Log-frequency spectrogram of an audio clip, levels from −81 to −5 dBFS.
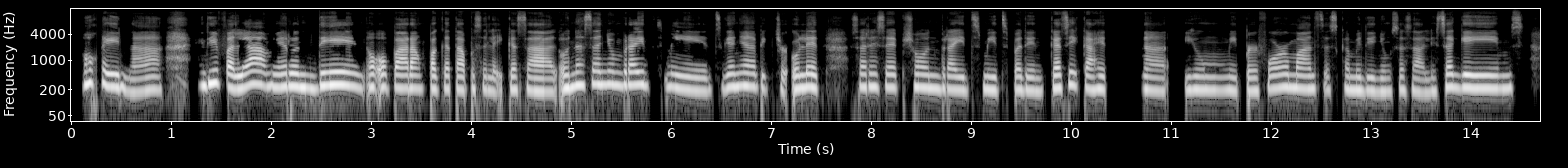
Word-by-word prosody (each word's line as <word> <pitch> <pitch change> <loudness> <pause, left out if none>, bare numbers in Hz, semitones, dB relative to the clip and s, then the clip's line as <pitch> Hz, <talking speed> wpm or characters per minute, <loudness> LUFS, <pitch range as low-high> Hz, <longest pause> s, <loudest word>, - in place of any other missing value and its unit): okey 250 -5 +3
na, 195 +1 -2 0.4
hindi 280 +3 +4
pala, 245 +2 +4
meron 235 -1 +3
din, 255 -2 +5
oo, 230 0 +3
parang 220 -1 +2
pagkatapos 210 0 -1
sila 190 -2 -4
ikasal 190 -3 0
o 220 - +5
nasaan 265 +2 +2
'yong 260 -1 0
bridesmaid 225 -7 -1
ganyan 240 +2 +1
picture 215 -3 -7
ulit, 225 +1 +4 0.3
sa 235 -1 -3
reception 230 -1 -1
bridesmaids 200 -1 -3
pa 205 - -2
din. 190 -1 -2
Kasi 235 +4 0
kahit 210 -1 -1 0.3
na 195 -2 -3 0.2
yung 200 -1 -2
may 195 -1 -4
performance 215 +3 -1
tas 200 - -9
kami 200 -2 -1
din 190 -1 -3
yung - - -11
sasali 185 -3 -5
sa 235 +3 0
games, 220 0 +1
220 Hz, 145 wpm, -20 LUFS, 200-235 Hz, 0.4 s, din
